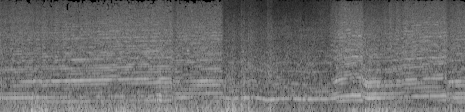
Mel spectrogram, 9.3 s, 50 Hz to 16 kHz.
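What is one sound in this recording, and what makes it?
A Formula One car's high-revving V8 engine screams at speed.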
